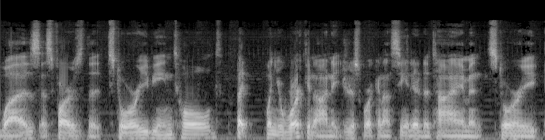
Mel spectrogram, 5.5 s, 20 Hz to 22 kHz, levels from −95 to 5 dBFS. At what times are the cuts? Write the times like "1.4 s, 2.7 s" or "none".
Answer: 2.4 s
